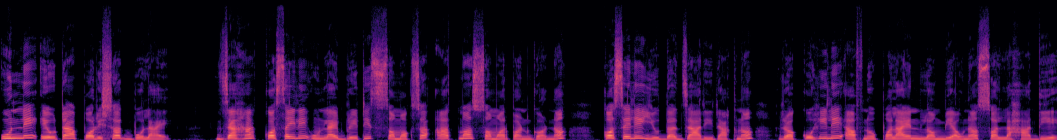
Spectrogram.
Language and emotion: Nepali, neutral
